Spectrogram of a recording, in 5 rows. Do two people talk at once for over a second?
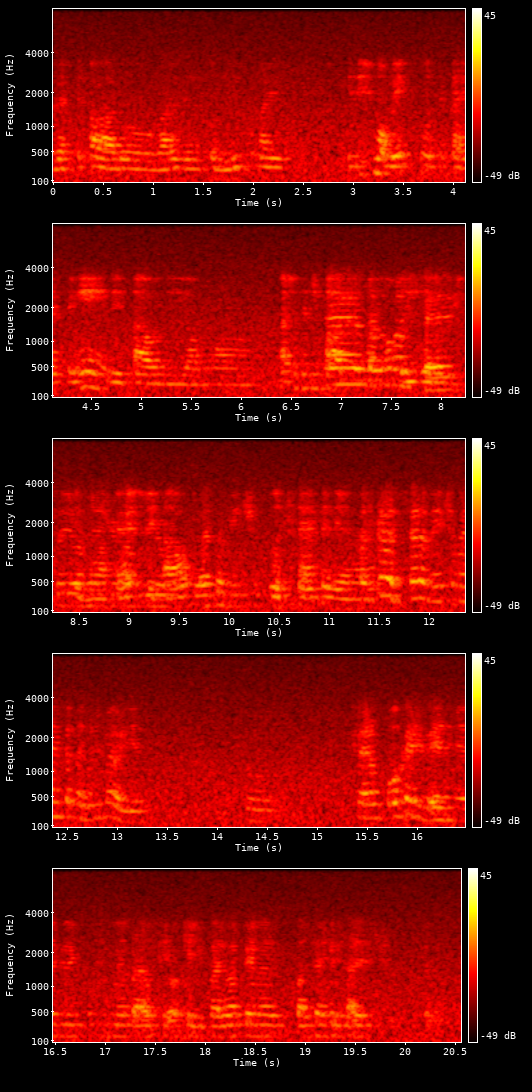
Yes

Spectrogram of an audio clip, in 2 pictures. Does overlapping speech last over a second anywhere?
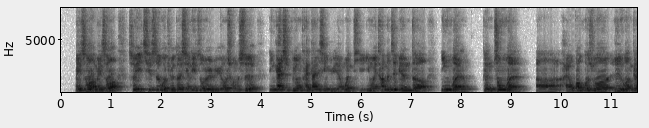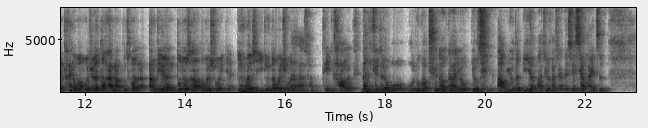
No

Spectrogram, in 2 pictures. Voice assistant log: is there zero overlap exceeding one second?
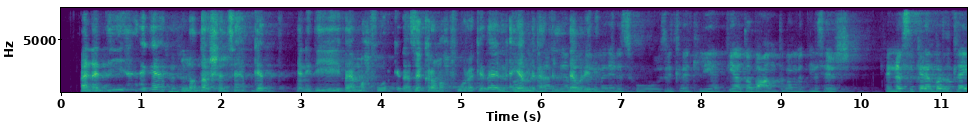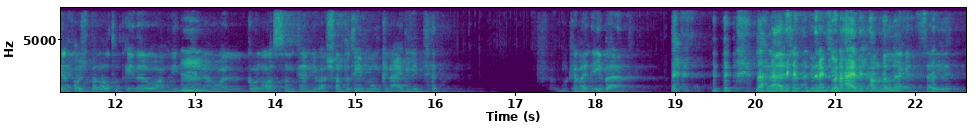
No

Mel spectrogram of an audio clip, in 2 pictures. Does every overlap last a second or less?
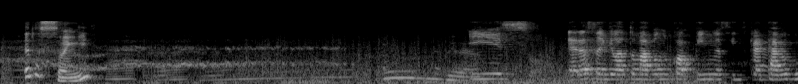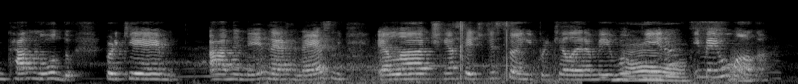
No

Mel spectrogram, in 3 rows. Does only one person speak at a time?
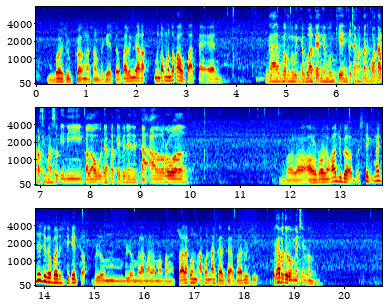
Yes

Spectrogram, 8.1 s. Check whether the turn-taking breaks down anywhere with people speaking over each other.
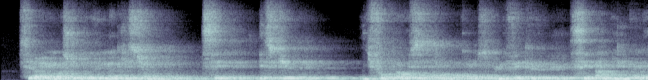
No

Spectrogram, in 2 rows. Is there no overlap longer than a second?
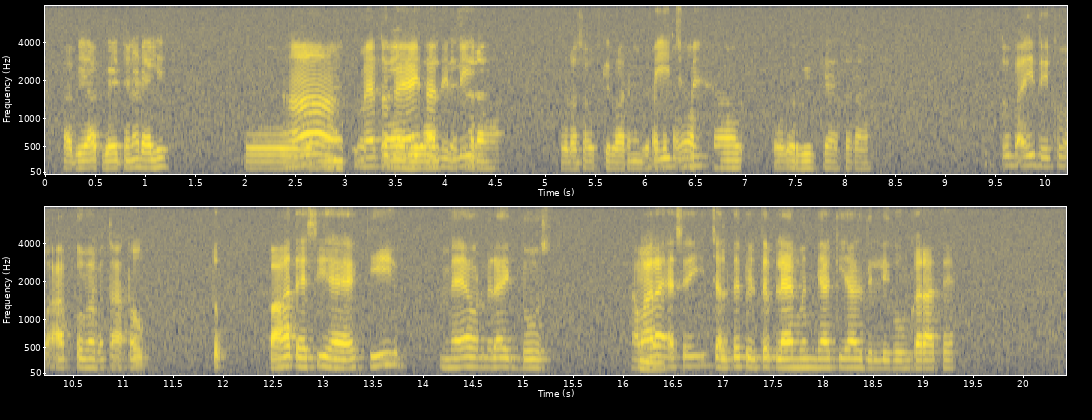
No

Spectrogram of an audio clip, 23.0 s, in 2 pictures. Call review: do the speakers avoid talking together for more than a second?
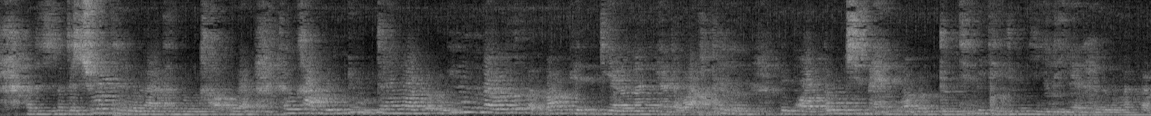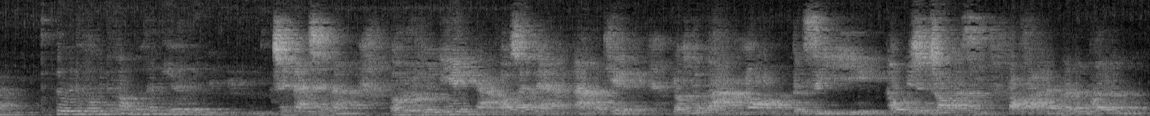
Yes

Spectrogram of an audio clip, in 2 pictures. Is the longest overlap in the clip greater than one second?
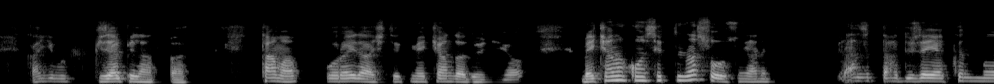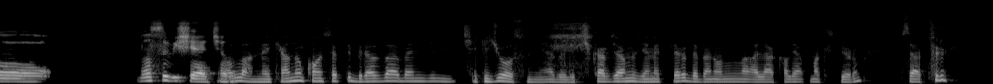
No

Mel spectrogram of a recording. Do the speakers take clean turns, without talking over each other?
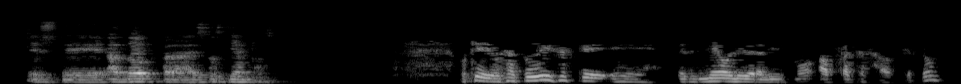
Yes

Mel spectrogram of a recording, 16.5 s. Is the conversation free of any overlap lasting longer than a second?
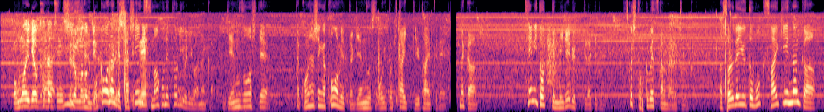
No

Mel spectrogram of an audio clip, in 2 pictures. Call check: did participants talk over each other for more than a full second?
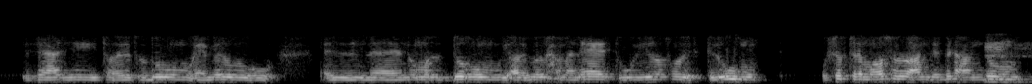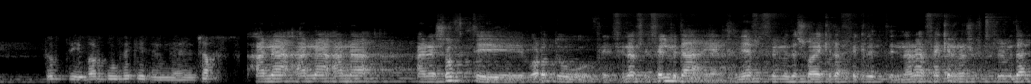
No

